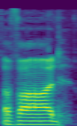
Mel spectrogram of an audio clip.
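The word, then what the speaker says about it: avad (עבד): And there's a Hebrew word, it's pronounced avad, which means to serve, and it can have that double meaning.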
